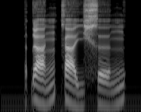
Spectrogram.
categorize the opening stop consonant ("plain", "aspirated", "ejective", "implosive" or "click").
implosive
